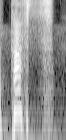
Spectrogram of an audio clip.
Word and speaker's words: Tufts: Catalina Justiniano, arquitecta de la Universidad Católica y magíster en políticas y planificación urbana y medioambiental de la Tufts University.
